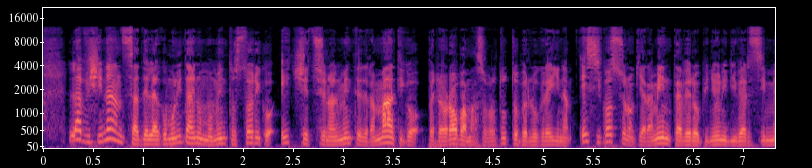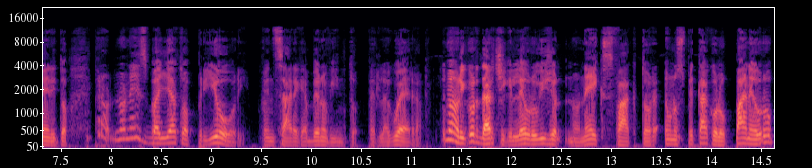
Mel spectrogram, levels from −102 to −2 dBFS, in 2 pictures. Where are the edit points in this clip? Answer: 11.1 s

